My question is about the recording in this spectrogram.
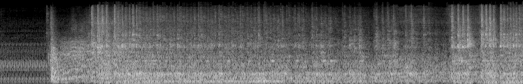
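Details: Barn-find fire truck not run in about 20 years, after intake manifold cleaning, possibly flooding, smoking heavily; short crank then catches into a deep even running note with a light rev. Normal start and idle.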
